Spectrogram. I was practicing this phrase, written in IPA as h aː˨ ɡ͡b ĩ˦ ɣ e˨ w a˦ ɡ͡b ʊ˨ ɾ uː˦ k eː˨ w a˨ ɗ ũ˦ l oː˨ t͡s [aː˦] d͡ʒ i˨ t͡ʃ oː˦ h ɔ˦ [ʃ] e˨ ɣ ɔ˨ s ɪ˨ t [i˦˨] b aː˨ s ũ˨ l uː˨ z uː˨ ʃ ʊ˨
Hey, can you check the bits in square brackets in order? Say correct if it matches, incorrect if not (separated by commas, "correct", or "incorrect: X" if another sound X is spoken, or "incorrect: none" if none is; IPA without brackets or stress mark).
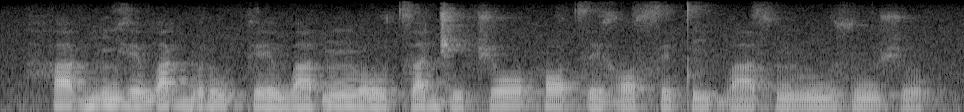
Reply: incorrect: a˦, incorrect: t͡s, incorrect: i˨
